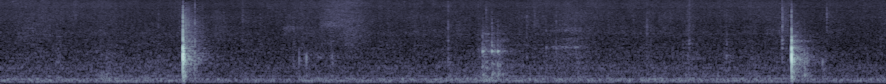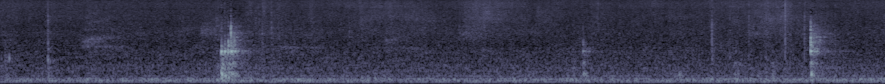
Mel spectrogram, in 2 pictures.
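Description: A small rodent knocks a hard toy about with sharp clicks.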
